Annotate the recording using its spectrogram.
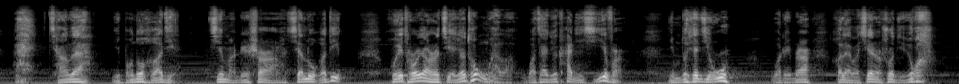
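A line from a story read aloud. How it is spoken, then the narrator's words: Raspy voice, sighing. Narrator (Chinese): 雷叔扯着烟嗓，忽然回了一句，嘴里连带着还叹出口气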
